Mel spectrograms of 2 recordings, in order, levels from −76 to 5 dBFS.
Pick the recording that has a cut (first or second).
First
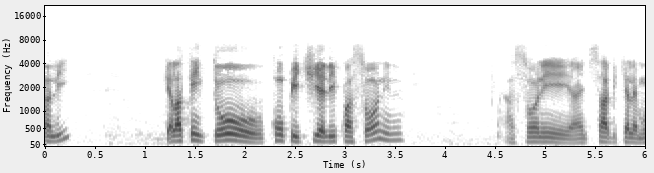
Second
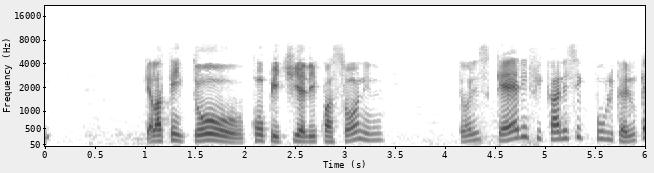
second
